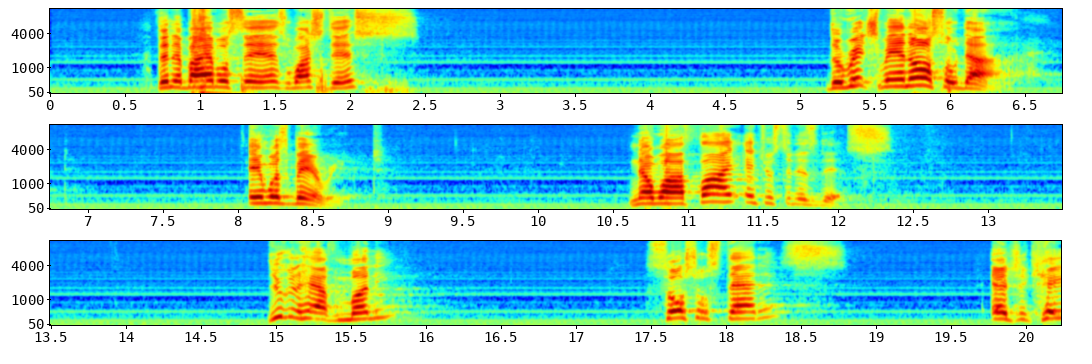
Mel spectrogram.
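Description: A man preaches through a microphone in short, emphatic bursts with pauses between them, in a reverberant hall.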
